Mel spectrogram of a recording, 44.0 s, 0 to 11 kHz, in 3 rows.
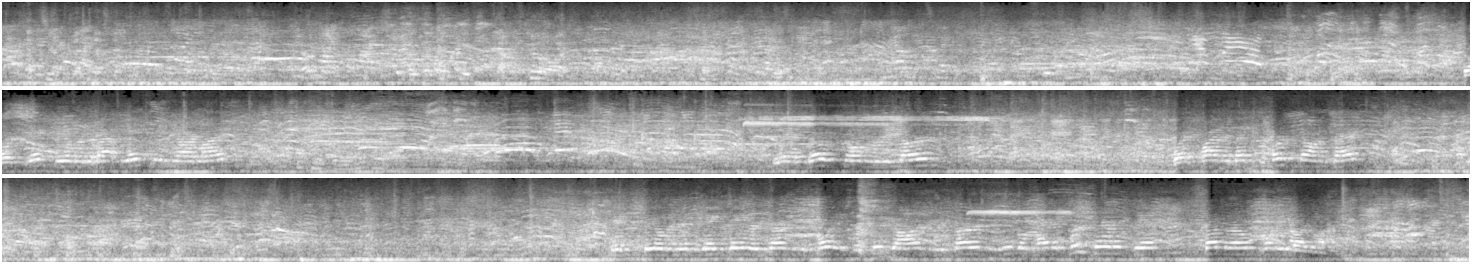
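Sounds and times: crowd chatter and calling out: 0.0s - 44.0s.

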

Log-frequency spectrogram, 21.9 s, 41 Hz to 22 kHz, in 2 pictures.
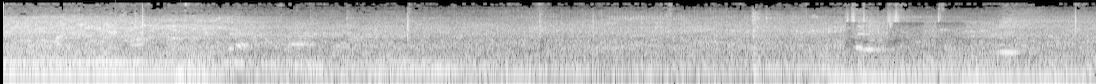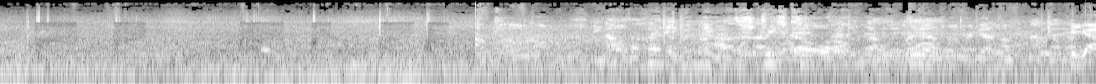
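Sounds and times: indistinct voices: 0.0s - 21.9s
street traffic noise: 0.0s - 21.9s
vehicle engine rumble: 0.0s - 21.9s.

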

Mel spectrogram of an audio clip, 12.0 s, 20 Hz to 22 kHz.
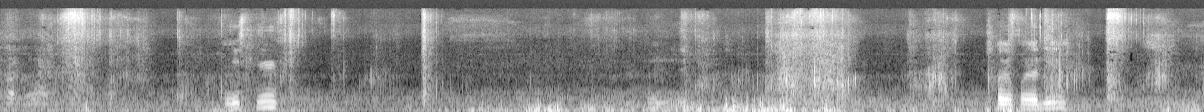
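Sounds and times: footsteps crunching on gravel: 0.0s - 4.6s, 6.8s - 12.0s
microphone rumble and rubbing: 4.5s - 10.8s.

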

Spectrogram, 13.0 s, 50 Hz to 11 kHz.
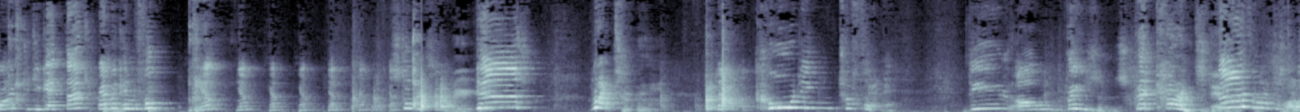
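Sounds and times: voices talking and exclaiming: 9.6s - 13.0s.

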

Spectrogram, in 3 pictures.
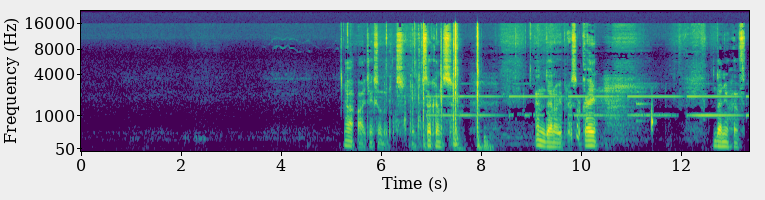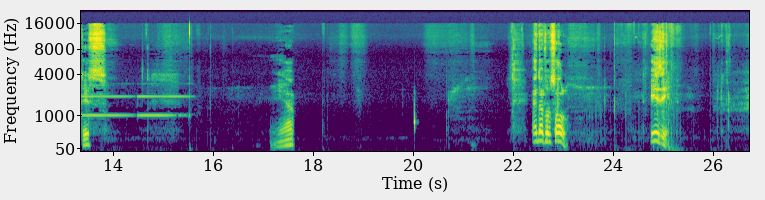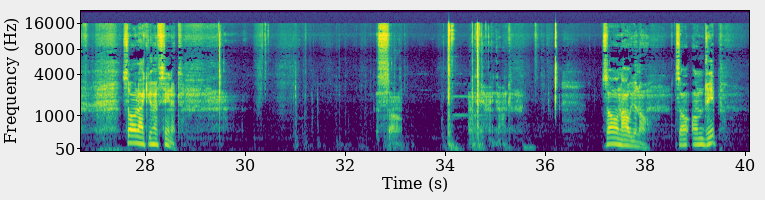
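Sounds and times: steady electronic beep: 7.2s - 15.6s.

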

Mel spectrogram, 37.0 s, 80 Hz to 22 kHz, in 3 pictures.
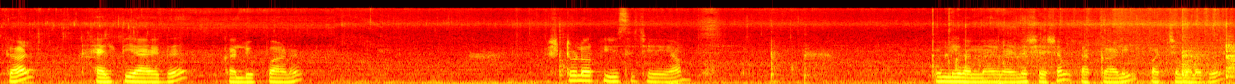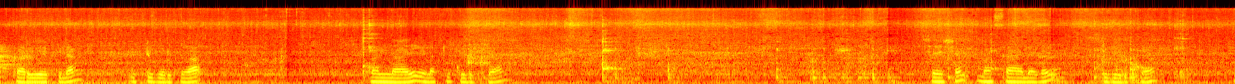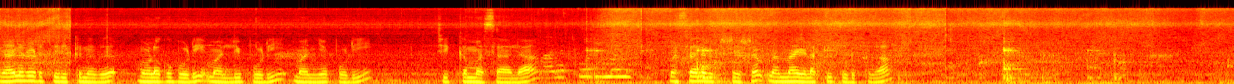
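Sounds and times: vegetables sizzling in hot oil: 0.0s - 37.0s.

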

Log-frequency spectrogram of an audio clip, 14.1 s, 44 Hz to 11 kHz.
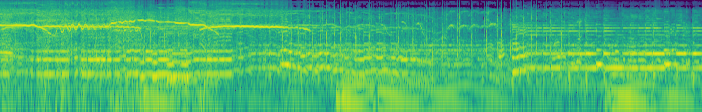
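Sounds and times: folk band keyboard and guitar: 0.0s - 14.0s.

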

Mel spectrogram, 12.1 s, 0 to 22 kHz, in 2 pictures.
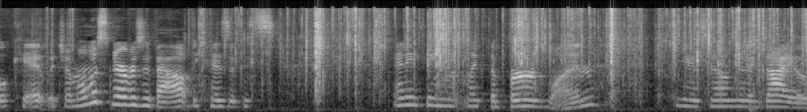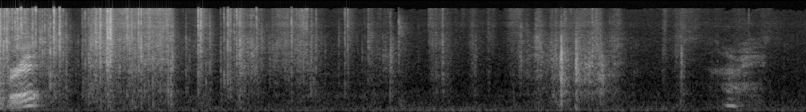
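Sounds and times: paper and plastic rustling: 0.0s - 11.3s.

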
